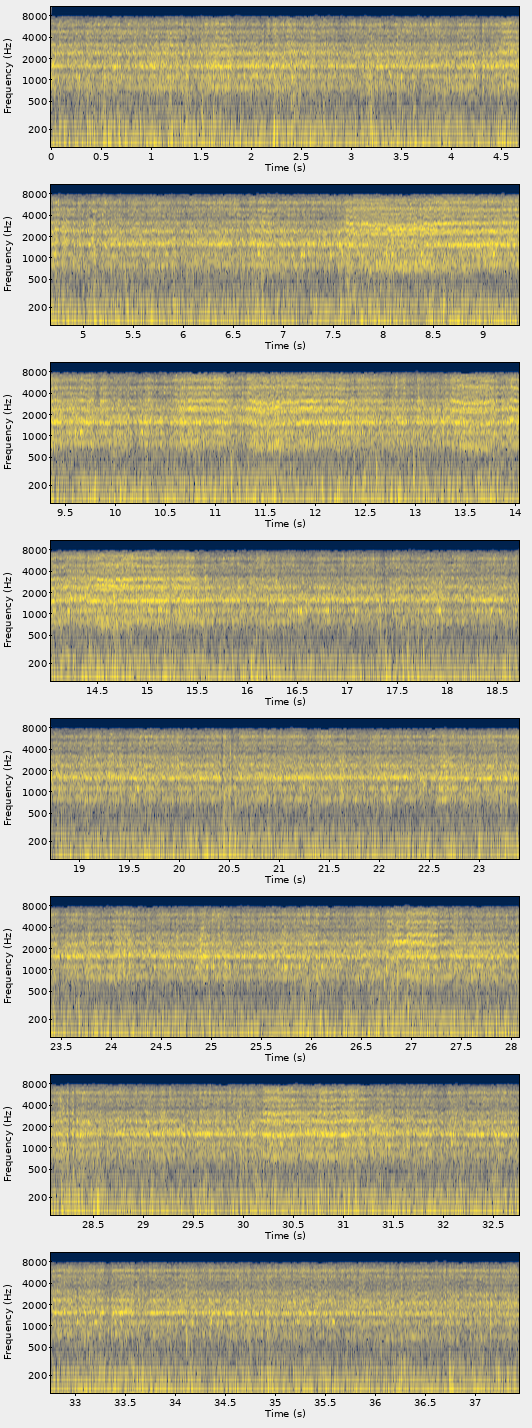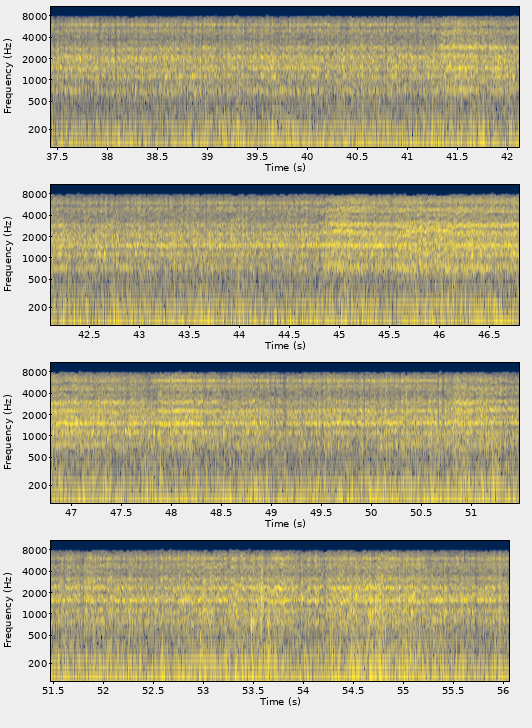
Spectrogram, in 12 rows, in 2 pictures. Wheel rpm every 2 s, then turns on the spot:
210, 210, 210, 210, 210, 210, 210, 210, 210, 210, 210, 210, 210, 210, 210, 210, 210, 200, 190, 190, 190, 190, 200, 200, 200, 200, 200, 210.
none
